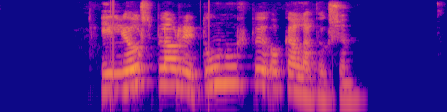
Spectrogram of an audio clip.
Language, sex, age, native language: Icelandic, female, 60-69, Icelandic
